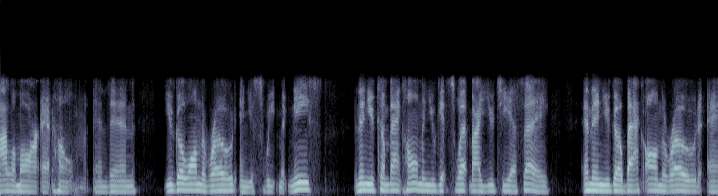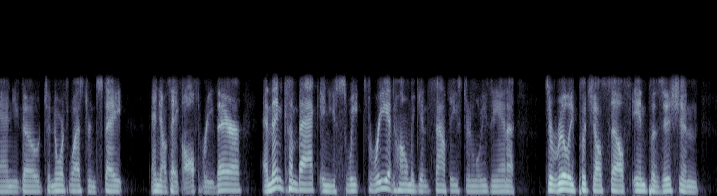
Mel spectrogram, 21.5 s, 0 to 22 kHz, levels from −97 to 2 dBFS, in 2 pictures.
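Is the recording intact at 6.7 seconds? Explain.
No, not really. The whole clip, 6.7 s included, carries Opus voice compression in its narrowband SILK mode, with nothing above 4.2 kHz. The speech sounds muffled, hoarse and a bit robotic, which fits a bitrate down around 8 kbps.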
